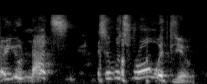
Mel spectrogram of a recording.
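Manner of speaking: the shocked "you did what?" squeak; incredulous scolding. Retold or imitated. Narrator scolding his cousin for lending money, high and incredulous.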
